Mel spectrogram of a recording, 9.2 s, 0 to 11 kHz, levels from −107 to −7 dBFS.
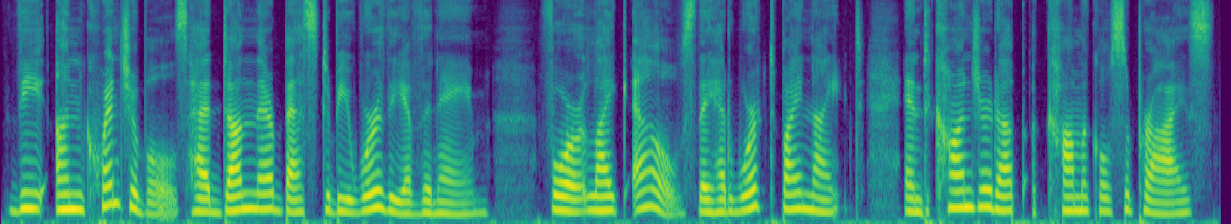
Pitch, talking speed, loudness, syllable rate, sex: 200 Hz, 170 wpm, -18 LUFS, 4.6 syllables/s, female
